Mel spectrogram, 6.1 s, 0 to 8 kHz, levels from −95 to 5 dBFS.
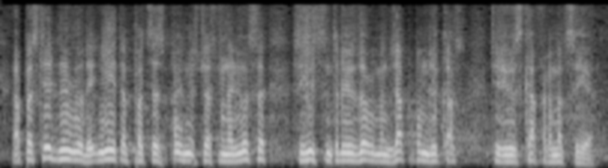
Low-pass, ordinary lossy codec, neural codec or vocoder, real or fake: none; none; codec, 16 kHz, 1.1 kbps, Voila-Tokenizer; fake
